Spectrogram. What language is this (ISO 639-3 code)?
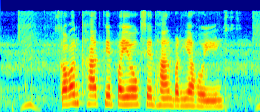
bho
